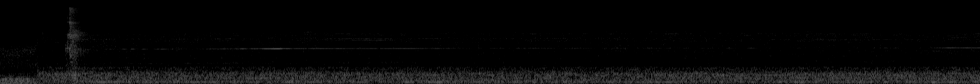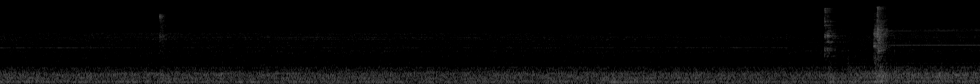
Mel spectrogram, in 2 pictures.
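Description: A foot pedal clicks.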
